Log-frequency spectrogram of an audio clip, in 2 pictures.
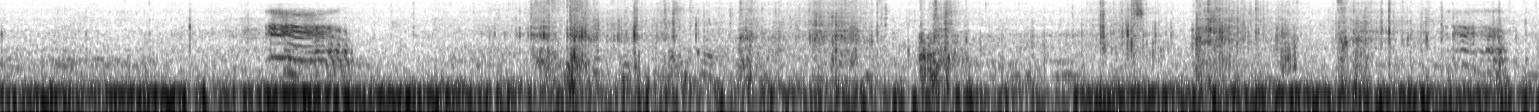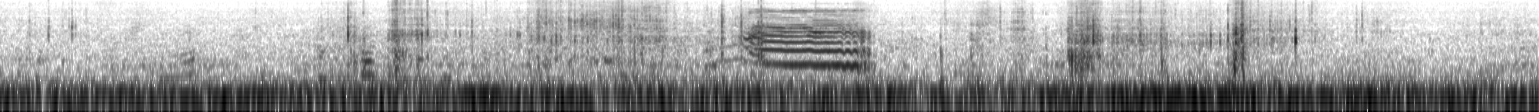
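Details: Affectionate female brown tabby community cat meowing during a friendly encounter; two harmonic meows, a short one early and a longer falling one near the end, over steady low rumbling background noise and occasional clicks.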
